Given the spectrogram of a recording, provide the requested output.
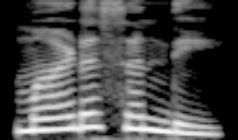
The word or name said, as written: ಮಾಡಸಂದಿ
